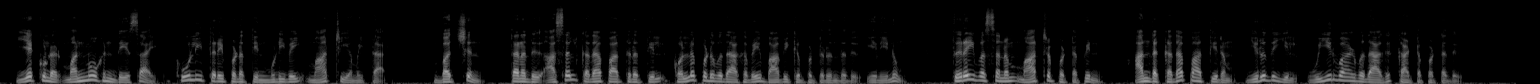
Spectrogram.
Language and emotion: Tamil, neutral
